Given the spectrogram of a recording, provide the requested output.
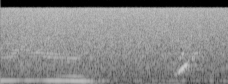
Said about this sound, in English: they're really interested in seeing how the humpback's communication might change because of that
